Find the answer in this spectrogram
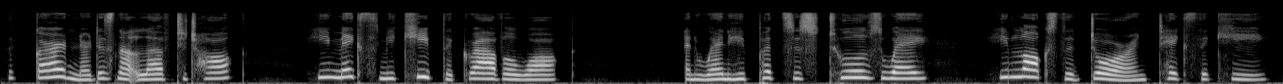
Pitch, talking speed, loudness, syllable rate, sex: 265 Hz, 135 wpm, -18 LUFS, 3.3 syllables/s, female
